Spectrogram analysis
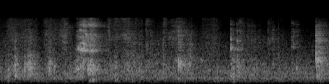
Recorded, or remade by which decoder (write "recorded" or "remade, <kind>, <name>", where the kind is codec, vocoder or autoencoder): recorded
